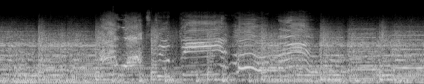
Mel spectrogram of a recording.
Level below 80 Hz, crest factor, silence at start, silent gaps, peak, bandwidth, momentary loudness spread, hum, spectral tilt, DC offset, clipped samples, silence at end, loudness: -32 dBFS; 12 dB; 0 s; none; 0 dBFS; 12.5 kHz; 3 LU; none; -4.5 dB/octave; under 0.1%; under 0.1%; 0 s; -11 LUFS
